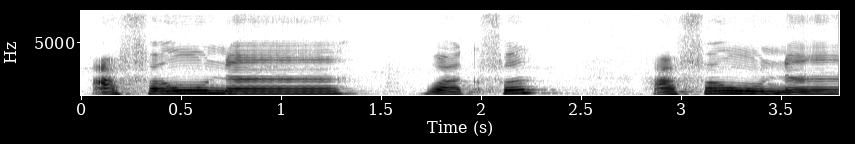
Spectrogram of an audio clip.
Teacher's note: عین کے اوپر زبر پڑھیں گے، فا کو واولین کے ساتھ ملائیں گے زبر پڑھتے ہوئے، اور نون کو الف مدہ کے ساتھ پڑھیں گے، اور جب الف مدہ کے ساتھ نون کو پڑھیں گے تو نون کو ایک الف کے برابر کھینچیں گے زبر پڑھتے ہوئے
